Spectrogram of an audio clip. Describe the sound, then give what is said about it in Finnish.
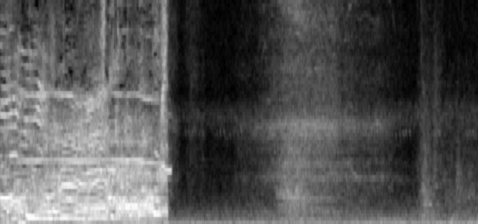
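Children scream and cry in a television advert for holiday travel, shrill, wavering wails overlapping loudly, then cut off abruptly before two seconds, leaving near quiet. “Kamalat rääkyvät lapset pilaavat loman.”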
